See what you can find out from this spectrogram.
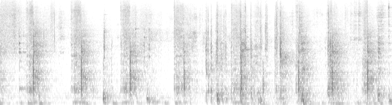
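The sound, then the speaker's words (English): A knife chops an onion in a kitchen, giving many sharp, crisp cuts in an uneven but steady rhythm with small pauses between bursts. “I'm going to finish cutting up your onion for you.”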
